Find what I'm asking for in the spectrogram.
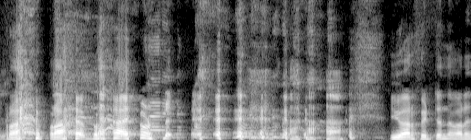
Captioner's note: laughter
